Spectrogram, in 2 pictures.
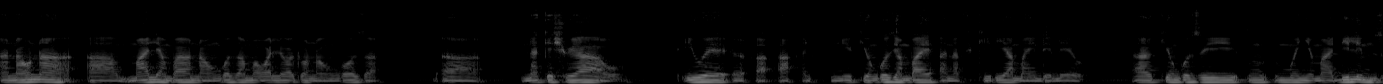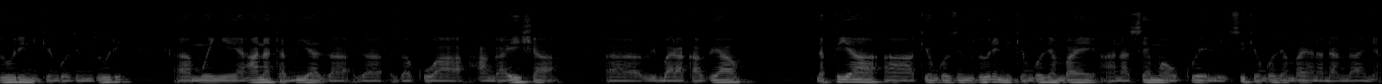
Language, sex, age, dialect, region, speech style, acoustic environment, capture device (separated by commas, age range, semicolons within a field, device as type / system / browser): Swahili, male, 25-34, Kenya - Nairobi Sheng-influenced, Kenya, relaxed; happy, nature; appliances; silence, desktop / Windows / Chrome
